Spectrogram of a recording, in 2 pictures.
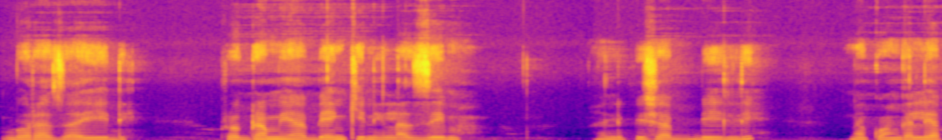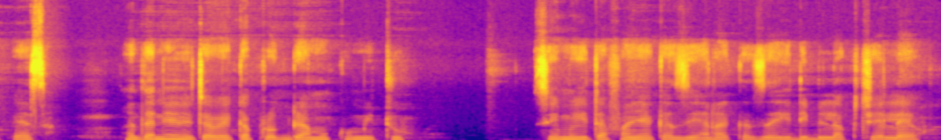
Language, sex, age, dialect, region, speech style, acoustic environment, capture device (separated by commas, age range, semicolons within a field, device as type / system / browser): Swahili, female, 18-24, Kenya - Nairobi Sheng-influenced, Kenya, relaxed; happy; excited; focused, music; nature; appliances, mobile / Linux / Chrome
